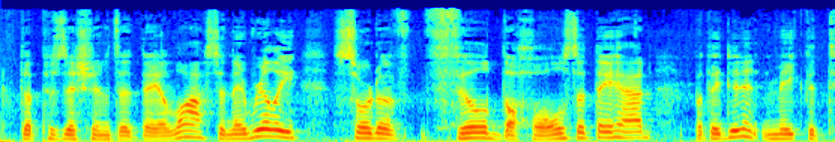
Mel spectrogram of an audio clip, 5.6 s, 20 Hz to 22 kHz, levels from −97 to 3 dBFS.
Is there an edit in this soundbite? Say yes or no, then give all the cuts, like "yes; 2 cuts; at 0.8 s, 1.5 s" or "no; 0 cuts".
no; 0 cuts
